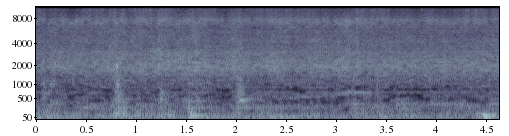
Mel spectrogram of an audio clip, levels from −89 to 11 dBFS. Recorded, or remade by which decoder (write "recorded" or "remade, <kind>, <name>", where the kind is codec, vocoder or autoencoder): remade, vocoder, WaveNeXt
